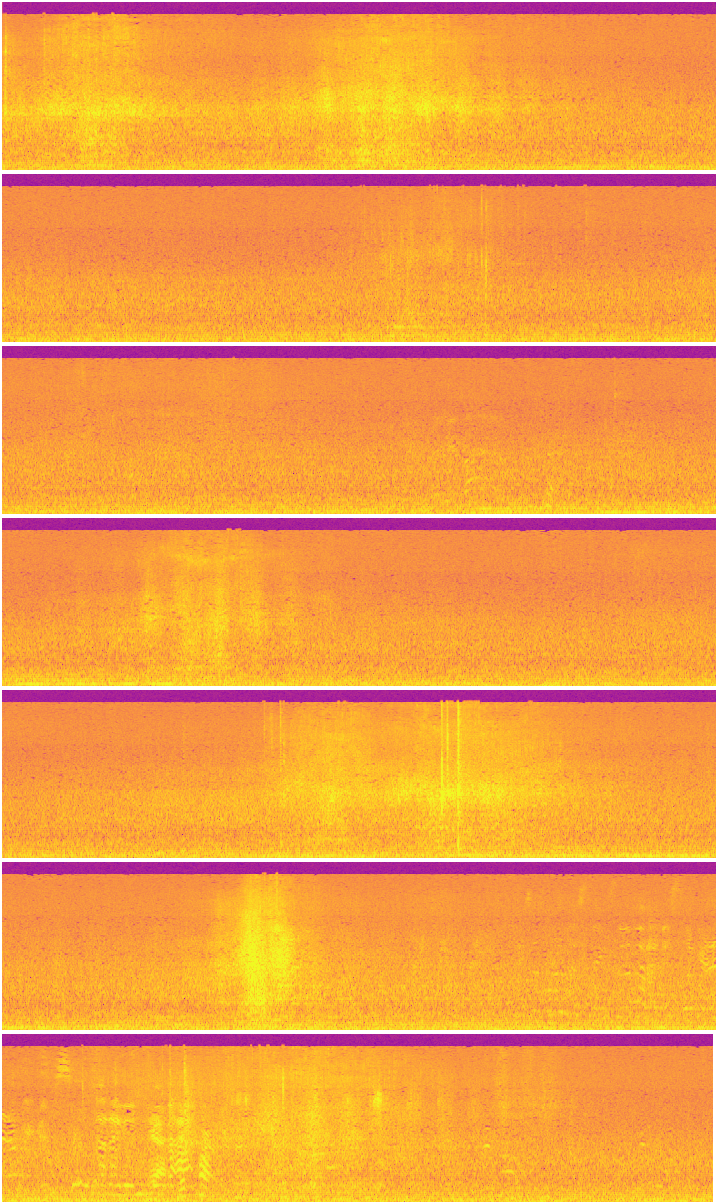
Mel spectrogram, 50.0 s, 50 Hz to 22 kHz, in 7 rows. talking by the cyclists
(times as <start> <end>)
40.0 48.5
